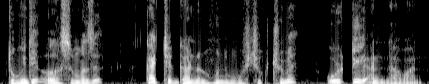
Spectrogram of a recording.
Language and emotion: Kashmiri, disgusted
